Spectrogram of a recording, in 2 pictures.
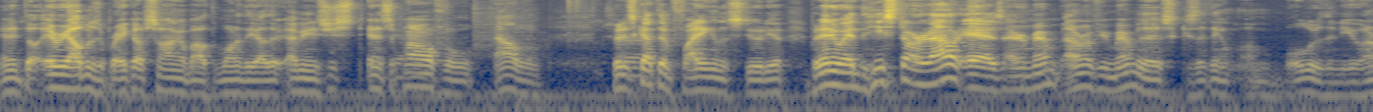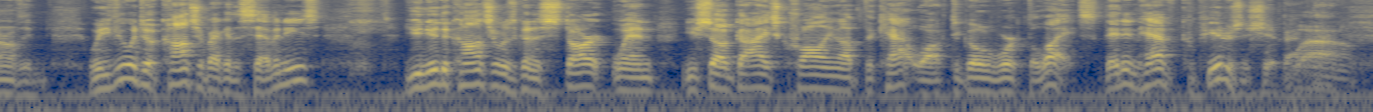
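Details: Adult man speaking; Typical speech.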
